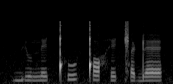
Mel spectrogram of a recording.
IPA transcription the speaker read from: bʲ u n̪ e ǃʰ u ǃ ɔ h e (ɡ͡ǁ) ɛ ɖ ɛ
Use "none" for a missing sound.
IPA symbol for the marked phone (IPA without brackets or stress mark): ǁ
